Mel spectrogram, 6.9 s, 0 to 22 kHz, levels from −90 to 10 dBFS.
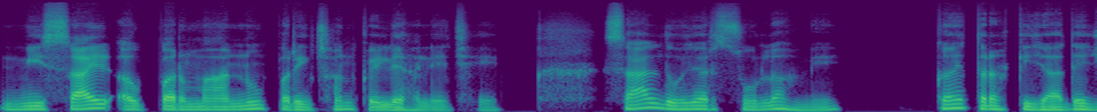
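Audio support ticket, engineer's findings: No faults found in clip.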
